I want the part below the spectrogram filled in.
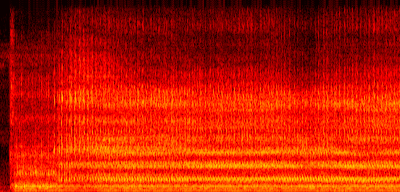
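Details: Wood lathe turning an old fatwood piece with a thin stem section: as the cut starts, harsh steady buzzing screech over the spindle hum; tool chatter against the flexing thin section.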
